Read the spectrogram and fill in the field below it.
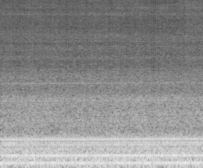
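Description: A Triumph Thruxton R motorcycle cruises along a road, its engine a steady, loud, unbroken drone mixed with wind rush for the whole stretch.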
